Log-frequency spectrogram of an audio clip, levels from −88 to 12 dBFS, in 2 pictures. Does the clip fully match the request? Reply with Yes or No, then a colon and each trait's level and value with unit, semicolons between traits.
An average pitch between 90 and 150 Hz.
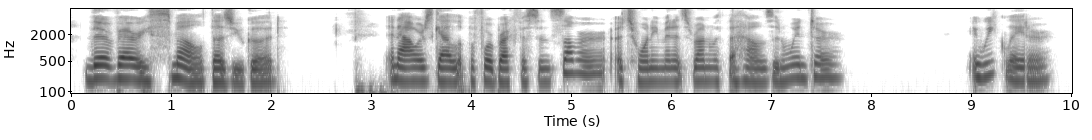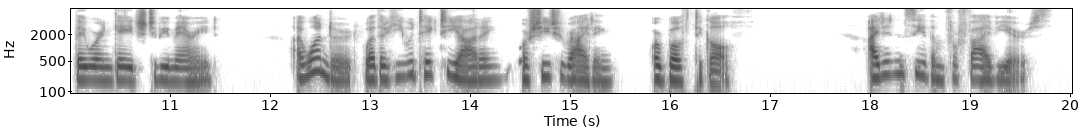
No: medium, 185 Hz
